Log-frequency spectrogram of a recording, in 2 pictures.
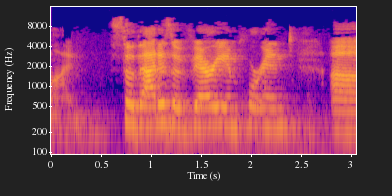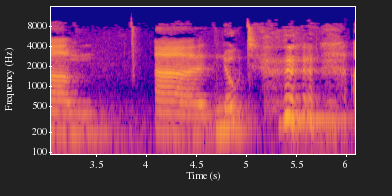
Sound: laughs

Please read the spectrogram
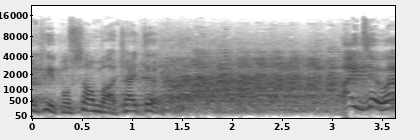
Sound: audience laughing

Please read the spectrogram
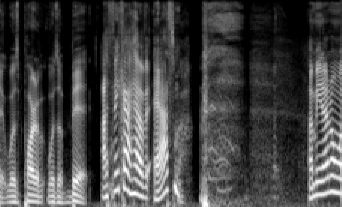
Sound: snickers

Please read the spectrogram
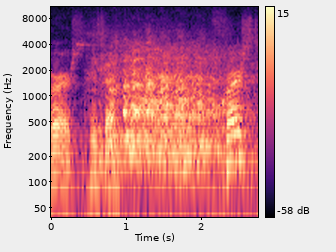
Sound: laughter

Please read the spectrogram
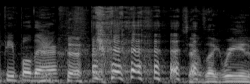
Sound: laughs

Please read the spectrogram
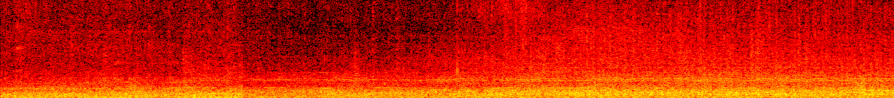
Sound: machine whirring

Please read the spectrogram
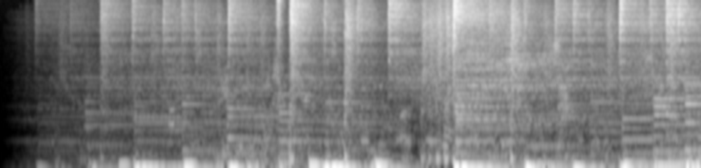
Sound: gentle music; attendees chattering

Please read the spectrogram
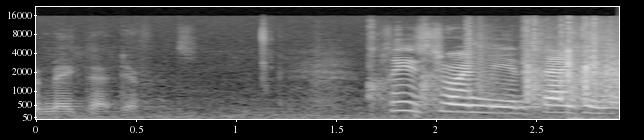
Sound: applause

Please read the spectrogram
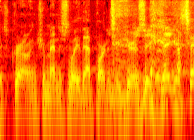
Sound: laughter

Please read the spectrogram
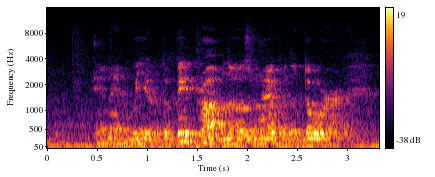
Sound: doors click

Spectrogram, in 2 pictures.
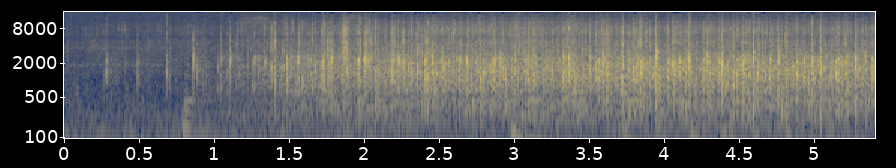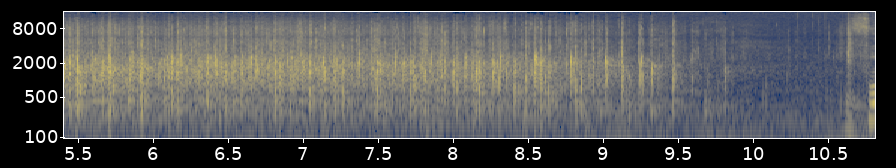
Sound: applause

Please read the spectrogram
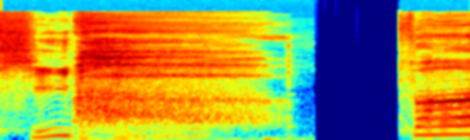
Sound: sigh

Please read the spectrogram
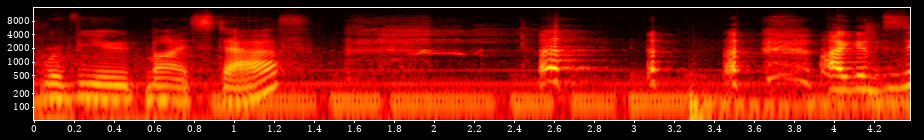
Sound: laughing

